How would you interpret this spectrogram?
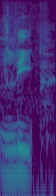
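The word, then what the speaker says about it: Lepe: running along the Hampshire coast to places like Leep Country Park, which is spelled L-E-P-E, where I saw them many years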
